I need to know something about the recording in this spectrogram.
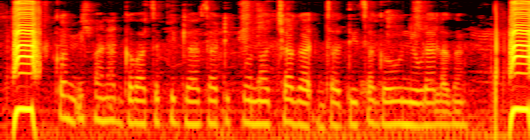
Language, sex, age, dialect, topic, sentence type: Marathi, female, 25-30, Varhadi, agriculture, question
